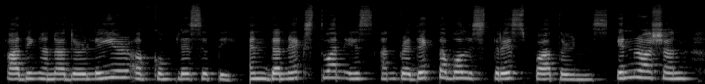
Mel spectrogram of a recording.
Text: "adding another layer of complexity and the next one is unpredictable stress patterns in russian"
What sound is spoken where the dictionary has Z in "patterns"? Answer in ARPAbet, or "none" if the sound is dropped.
S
